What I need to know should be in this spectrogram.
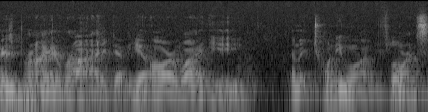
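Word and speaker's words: Wrye: Make sure you spell it. Be more than happy. My name is Brian Rye, W-R-Y-E.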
